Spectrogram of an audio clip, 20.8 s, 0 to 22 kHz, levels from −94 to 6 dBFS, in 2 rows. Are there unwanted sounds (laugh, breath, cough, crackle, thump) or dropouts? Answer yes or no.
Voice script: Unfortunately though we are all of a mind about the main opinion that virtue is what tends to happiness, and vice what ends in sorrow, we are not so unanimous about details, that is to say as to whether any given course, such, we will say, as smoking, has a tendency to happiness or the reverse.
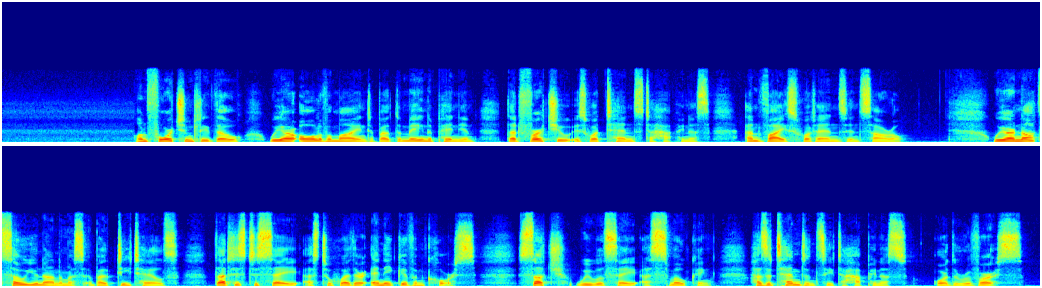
no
